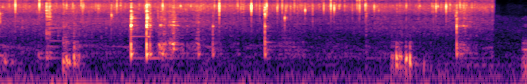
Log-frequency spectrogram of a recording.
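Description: Potatoes frying in hot oil with a soft sizzle, broken by scattered clinks and scrapes as pieces are lifted out, fairly quiet and close.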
